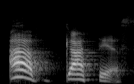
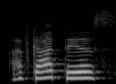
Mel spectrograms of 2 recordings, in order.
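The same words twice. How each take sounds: First: It is said with lively, high energy. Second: It is said with flat, low energy. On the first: The speaker calls it right. "sit or stand tall and say it again" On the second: The speaker calls it wrong. "Slouch and say"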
